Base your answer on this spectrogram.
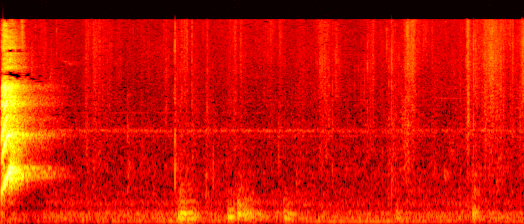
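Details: Young Cavalier King Charles Spaniel puppies, four weeks old, playing together: one loud sharp yap opening, followed by several low, soft growls and grunts spaced about half a second apart.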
